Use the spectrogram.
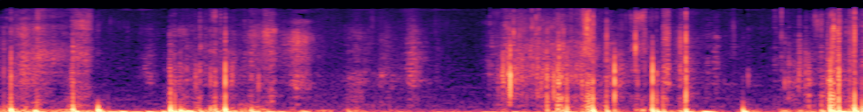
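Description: Long nails grip and crinkle an orange-print beeswax-coated cotton food wrap that is scrunched into a ball. Dense crackling crunches and crinkles come in quick bursts with soft low thumps. The sound eases off in the middle before building back to loud, brittle crackles.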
